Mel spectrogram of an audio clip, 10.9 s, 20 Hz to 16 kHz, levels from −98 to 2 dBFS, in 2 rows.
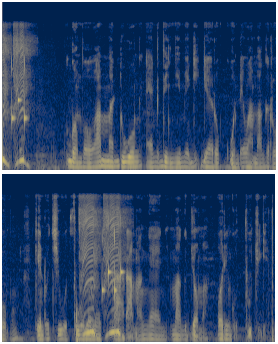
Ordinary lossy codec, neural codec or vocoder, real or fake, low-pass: none; none; real; 9.9 kHz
